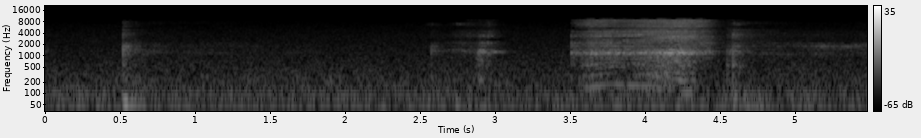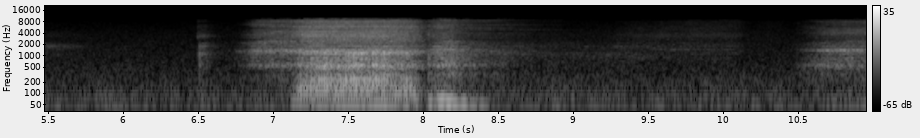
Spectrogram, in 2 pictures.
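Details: Snoring during sleep, recorded with the SnoreLab app: two loud, rough, noisy breaths about four seconds apart over quiet room hiss.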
